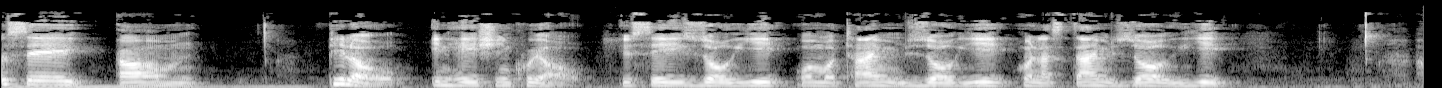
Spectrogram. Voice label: Pillow in Haitian Creole Zorye pronunciation

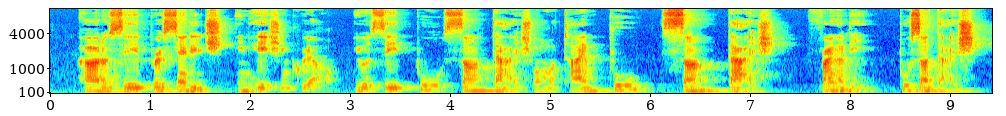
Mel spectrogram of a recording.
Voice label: Percentage in Haitian Creole Pousantaj

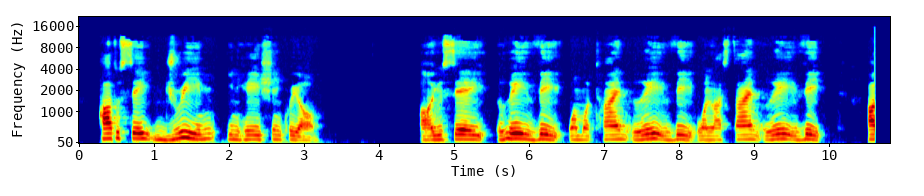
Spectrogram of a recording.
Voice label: Dream in Haitian Creole reve with pronunciation

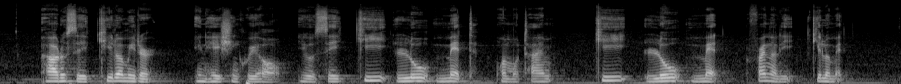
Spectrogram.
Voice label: Kilometer in Haitian Creole Kilomet

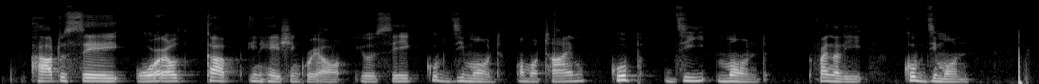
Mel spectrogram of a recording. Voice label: World cup in Haitian Creole, Koupdimond

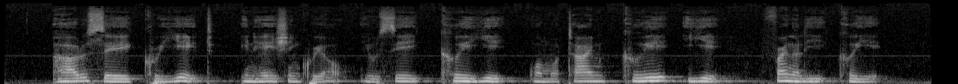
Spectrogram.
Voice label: Create in Haitian Creole Kreye

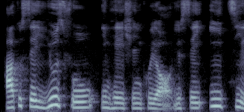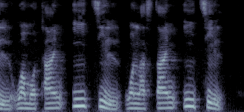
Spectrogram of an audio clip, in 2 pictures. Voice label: Useful in Haitian Creole Itil pronunciation

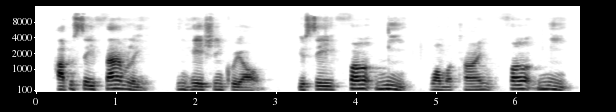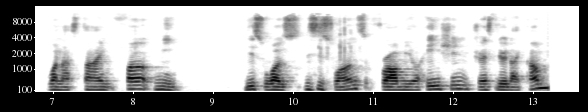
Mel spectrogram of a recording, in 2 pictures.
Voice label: Family in haitian creole Fanmi pronunciation

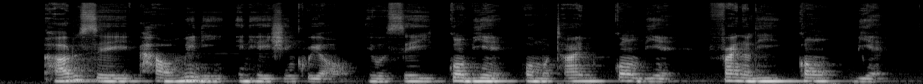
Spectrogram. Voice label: How many in Haitian Creole Konbyen

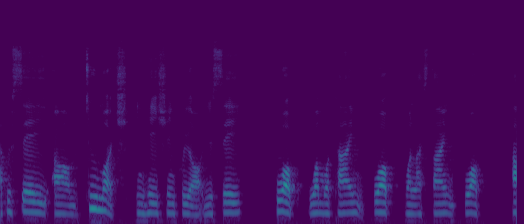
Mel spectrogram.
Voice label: Too Much in Haitian Creole Twop pronunciation

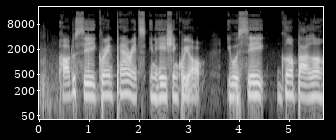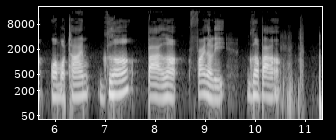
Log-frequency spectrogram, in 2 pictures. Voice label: Grandparents in Haitian Creole, Granparan

